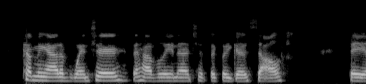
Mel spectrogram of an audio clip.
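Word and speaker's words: javelina: it's very unique so it's well first it's pronounced Havalina withina pardon yeah looking like jalapeno Havalina there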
